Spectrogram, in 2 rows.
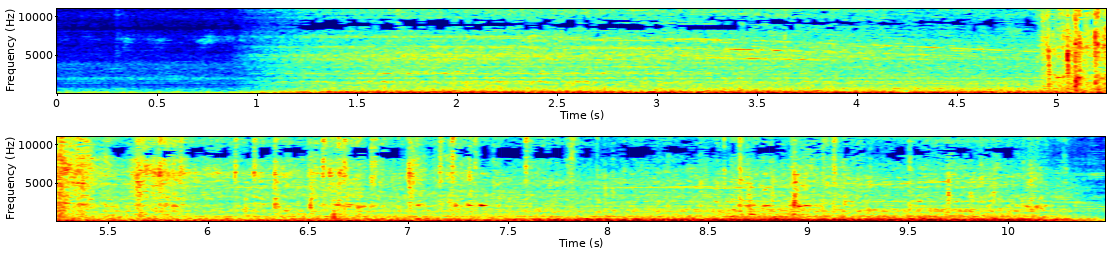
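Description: Airliner cabin noise on landing, most likely a Boeing 737-800. A quieter cabin hum gives way about a second in to a loud, deep rumble of engines and wheels on the runway. The rumble grows louder about halfway through, with a cluster of knocks and rattles.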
